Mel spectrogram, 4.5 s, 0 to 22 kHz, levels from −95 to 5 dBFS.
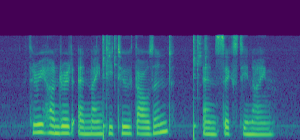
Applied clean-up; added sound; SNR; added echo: none; Dishes, pots, and pans; 12 dB; none.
